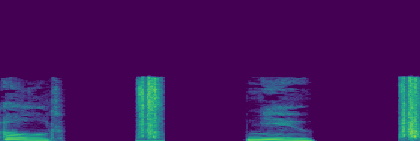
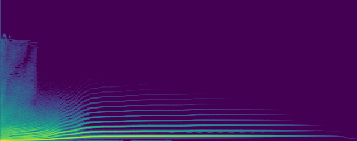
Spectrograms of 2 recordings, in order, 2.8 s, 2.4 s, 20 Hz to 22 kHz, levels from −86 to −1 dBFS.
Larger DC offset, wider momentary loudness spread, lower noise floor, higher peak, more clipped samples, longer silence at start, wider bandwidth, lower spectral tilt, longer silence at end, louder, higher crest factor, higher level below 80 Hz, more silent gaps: neither; second, 13 LU vs 19 LU; first, under -90 dBFS vs -52 dBFS; about the same, 0 dBFS vs -2 dBFS; neither; about the same, 0 s vs 0 s; first, 10.5 kHz vs 8.4 kHz; second, -2.5 dB/octave vs -8.5 dB/octave; second, 0 s vs 0.6 s; second, -22 LUFS vs -14 LUFS; first, 24 dB vs 12 dB; second, -58 dBFS vs -46 dBFS; first, 0.45-0.89 s, 1.09-1.62 s, 2.11-2.64 s vs none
